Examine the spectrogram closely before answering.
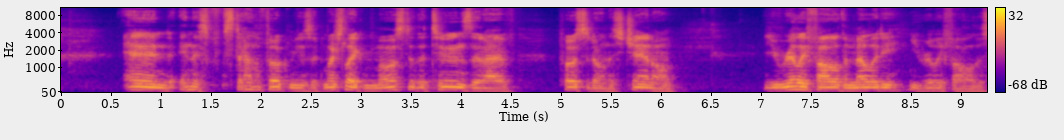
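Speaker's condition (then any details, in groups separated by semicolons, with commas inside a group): No condition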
